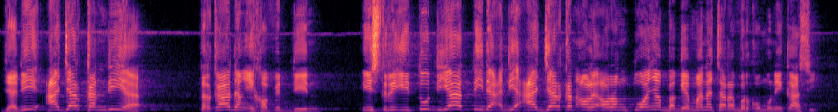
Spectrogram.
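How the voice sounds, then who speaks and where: A man with a Medan Indonesian accent giving a religious study lecture and answering questions, lively and jokey, acting out little dialogues. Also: very high-pitched, moderate pace, clean tone. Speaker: Islamic preacher. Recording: hall reverb.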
